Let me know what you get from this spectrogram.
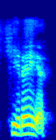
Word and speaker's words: Hiraeth: This is a Welsh word. It is pronounced Hiraeth.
